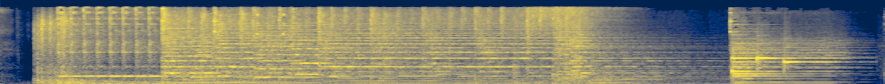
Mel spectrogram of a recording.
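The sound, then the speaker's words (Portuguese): An old car engine sputters and backfires in a loud, rapid stutter of pops for several seconds, cuts out, then coughs back briefly before stopping. No one speaks. “Esse carro estava mesmo a pedir a continuação daqueles barulhos estranhos do motor.”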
